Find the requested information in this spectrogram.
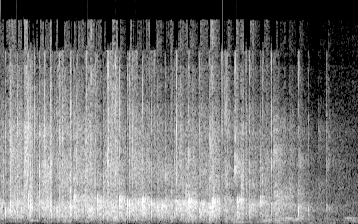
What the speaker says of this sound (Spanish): Un aplauso para Darcy.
